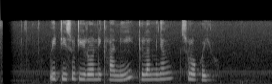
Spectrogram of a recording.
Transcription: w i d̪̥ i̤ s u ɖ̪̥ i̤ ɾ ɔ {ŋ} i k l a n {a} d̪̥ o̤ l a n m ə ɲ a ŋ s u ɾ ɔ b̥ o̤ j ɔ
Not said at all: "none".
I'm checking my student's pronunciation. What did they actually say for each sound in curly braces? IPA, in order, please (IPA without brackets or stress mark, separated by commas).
n, i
